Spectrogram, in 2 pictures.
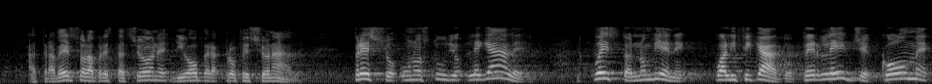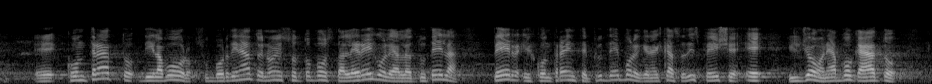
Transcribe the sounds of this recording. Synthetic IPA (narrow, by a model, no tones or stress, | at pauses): a̰t̪ːɾavɛrsolapɾest̪at̪sːjoːned̪iɔːpeɾapɾofesːjona̰ːlḛ | pɾɛsːoʔunost̪uːd̪joleɡaːle | kwest̪onoɱvjɛːnekwalifikaːt̪operlɛd͡ʒːekoːme | kont̪ɾat̪ːod̪ilavoːɾosubord̪inaːt̪oenːonɛsːot̪ːopost̪aalːeɾɛːɡolealːat̪ut̪ɛːla | perilkont̪ɾaɛnt̪epːjud̪ːɛbolek̟enːelkaːsod̪ispɛːt͡ʃeʔɛild͡ʒoːvaneavːokaːt̪o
